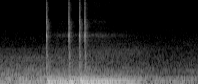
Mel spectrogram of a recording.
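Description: Short soft clicks sound as menu items are selected.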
